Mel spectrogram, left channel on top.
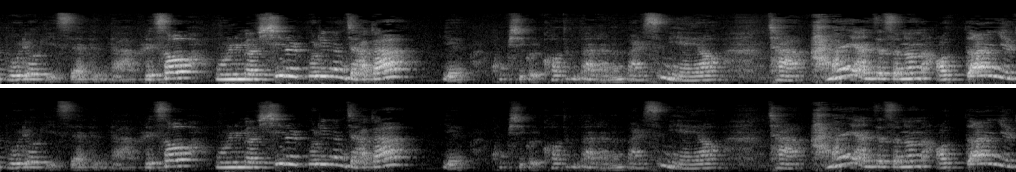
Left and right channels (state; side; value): quieter; right; 8.4 dB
